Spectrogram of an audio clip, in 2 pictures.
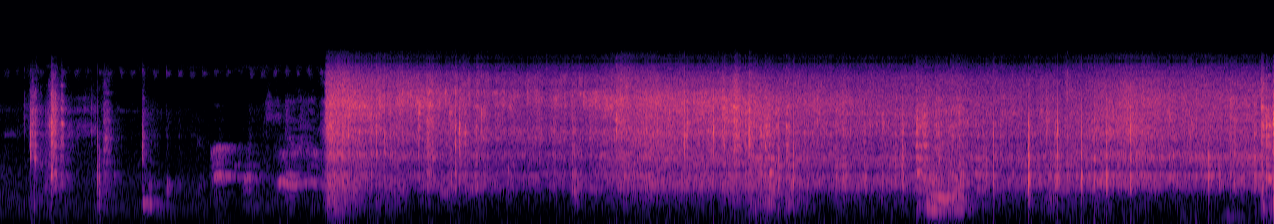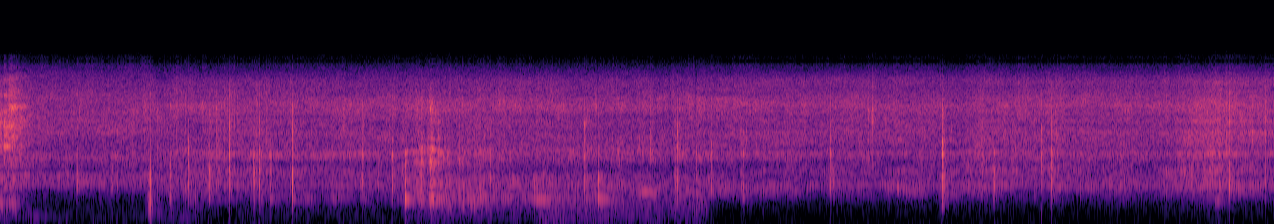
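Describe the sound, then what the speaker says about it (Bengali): Turmeric and salt-rubbed katla fish sizzles in hot oil in a kadai, a continuous bright frying hiss that starts abruptly and holds steady, with occasional stirring clatter and no voices. "নুন হলুদ মাখানো মাছটা দিয়ে দেবো"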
